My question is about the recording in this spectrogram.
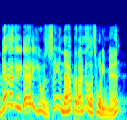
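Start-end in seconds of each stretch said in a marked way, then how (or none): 0.0-0.7 put-on much higher, whiny little-boy cry for daddy; imitating a crying baby. Father mimics his crying baby son calling for him, high wail.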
